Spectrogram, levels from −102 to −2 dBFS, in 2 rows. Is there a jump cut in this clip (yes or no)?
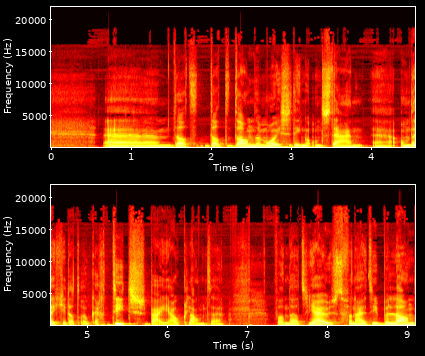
no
